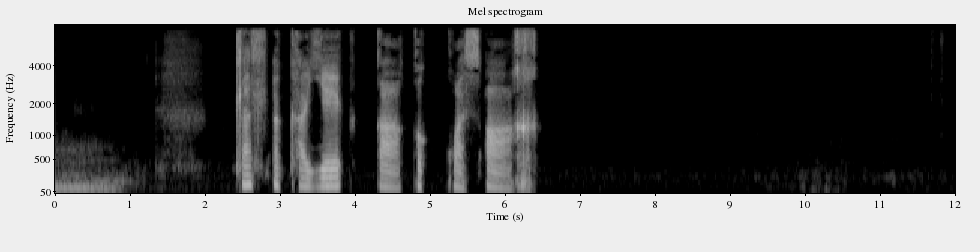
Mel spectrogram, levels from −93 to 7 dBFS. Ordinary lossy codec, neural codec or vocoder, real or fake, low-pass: MP3, 48 kbps; none; real; 7.2 kHz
